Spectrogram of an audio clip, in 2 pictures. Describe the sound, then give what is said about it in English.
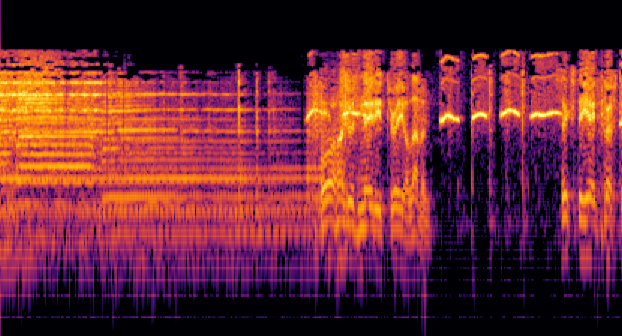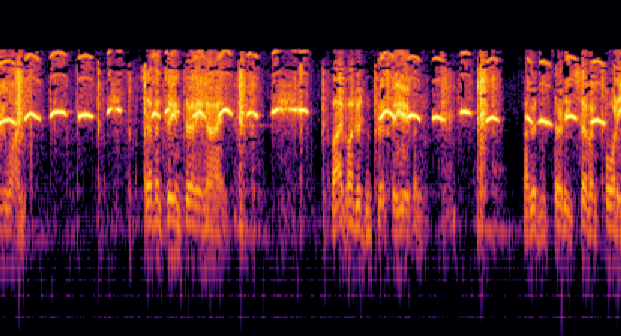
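A lone whistler carries a slow, eerie tune of sustained, wavering notes, fairly loud, following a brief ringing chime at the start, with faint voices underneath. “Look, stop that creepy whistling, will you?”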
